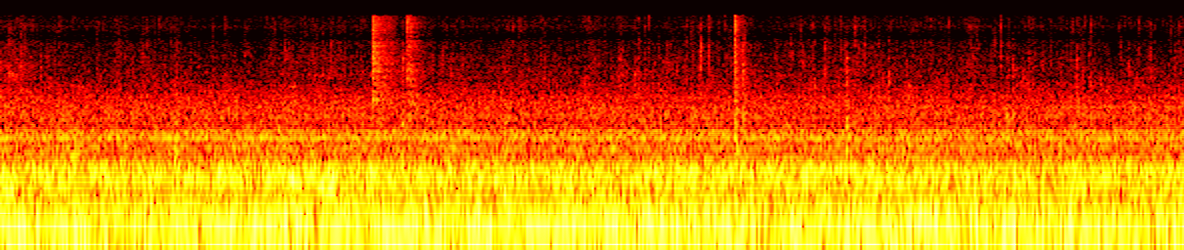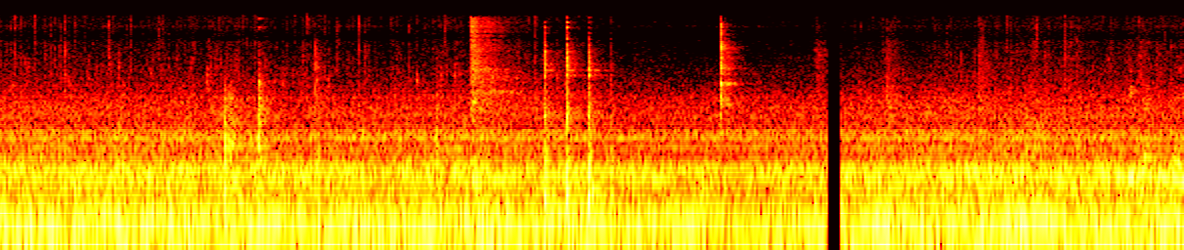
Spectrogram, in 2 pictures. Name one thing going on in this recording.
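Water pours into a pot of boiling liquid.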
